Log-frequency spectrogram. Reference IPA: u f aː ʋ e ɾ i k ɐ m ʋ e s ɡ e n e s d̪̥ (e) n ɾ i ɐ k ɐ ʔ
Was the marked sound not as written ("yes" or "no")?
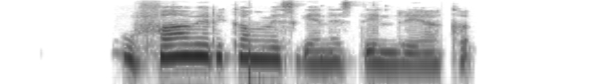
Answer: yes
